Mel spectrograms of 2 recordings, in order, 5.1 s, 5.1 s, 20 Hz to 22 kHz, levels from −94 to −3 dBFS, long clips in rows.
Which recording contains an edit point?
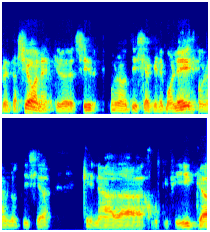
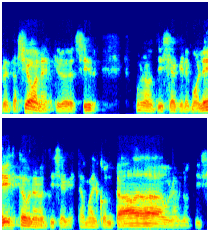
first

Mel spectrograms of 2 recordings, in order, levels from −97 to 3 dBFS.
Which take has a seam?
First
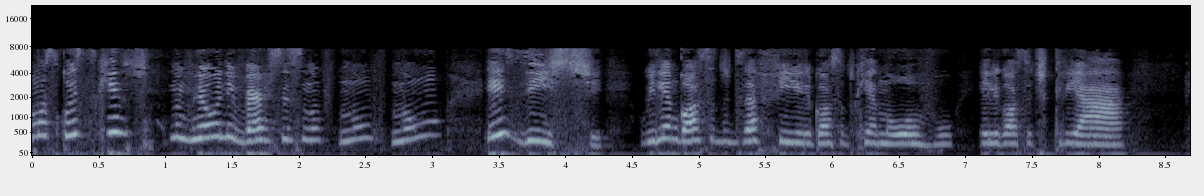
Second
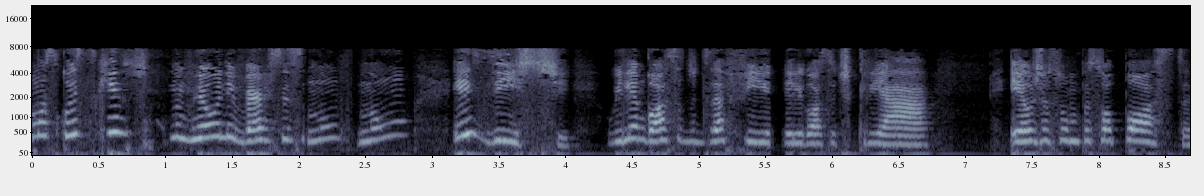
second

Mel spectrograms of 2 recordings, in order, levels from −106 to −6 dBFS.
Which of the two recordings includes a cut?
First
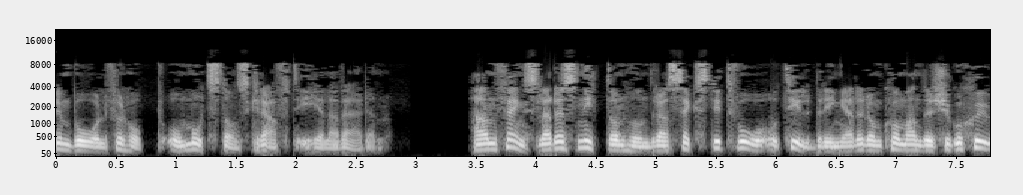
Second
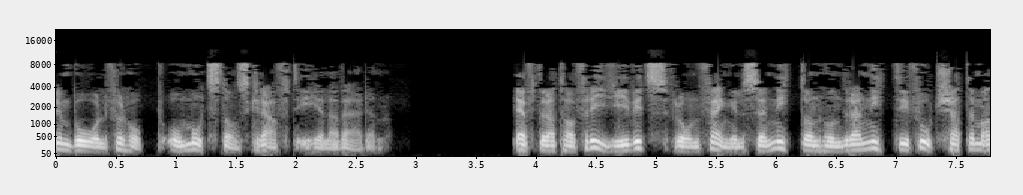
first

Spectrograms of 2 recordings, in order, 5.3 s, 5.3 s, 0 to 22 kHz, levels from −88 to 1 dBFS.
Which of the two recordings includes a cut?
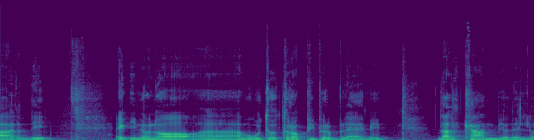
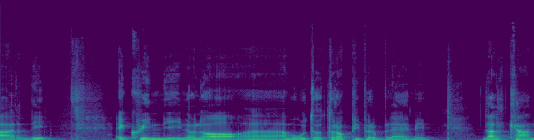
first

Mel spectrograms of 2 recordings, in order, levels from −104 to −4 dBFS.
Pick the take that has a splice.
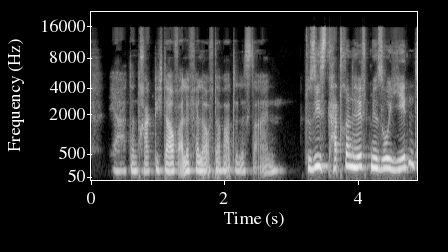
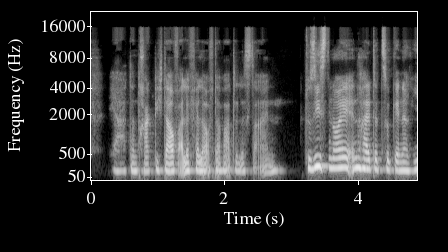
second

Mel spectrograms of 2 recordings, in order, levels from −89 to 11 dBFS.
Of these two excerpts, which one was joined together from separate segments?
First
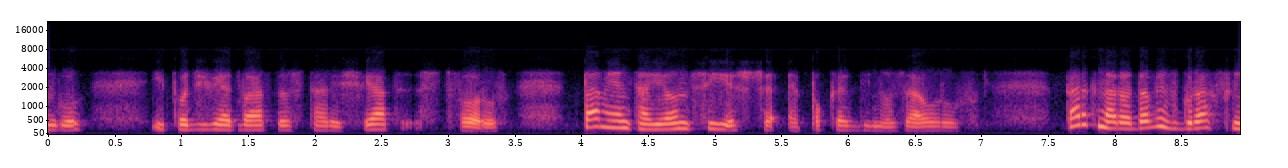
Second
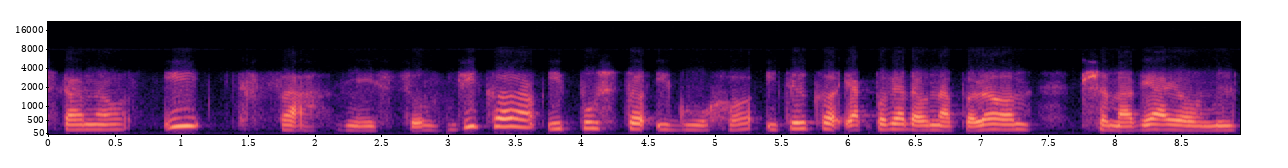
first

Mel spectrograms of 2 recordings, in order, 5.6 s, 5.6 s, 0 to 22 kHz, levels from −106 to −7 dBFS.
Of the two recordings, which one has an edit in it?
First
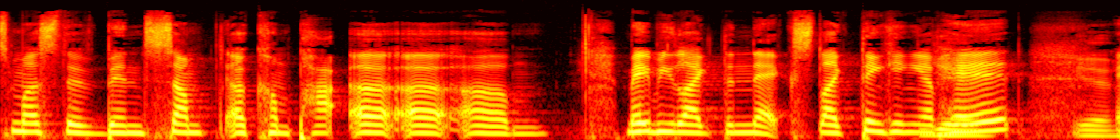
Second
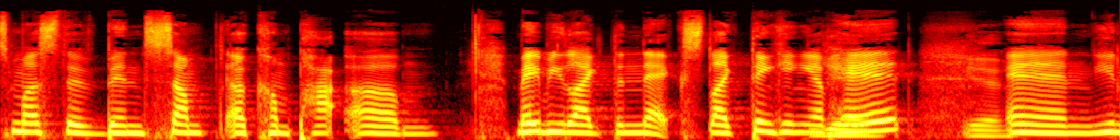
second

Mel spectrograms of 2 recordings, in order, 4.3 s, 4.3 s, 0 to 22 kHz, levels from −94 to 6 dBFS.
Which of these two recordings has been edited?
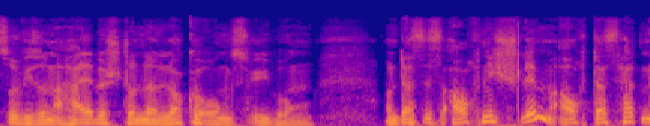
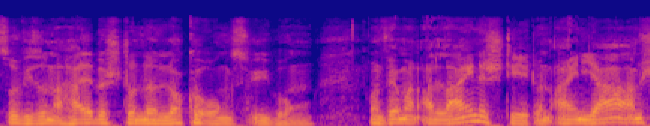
second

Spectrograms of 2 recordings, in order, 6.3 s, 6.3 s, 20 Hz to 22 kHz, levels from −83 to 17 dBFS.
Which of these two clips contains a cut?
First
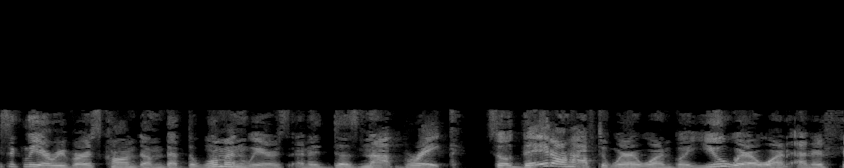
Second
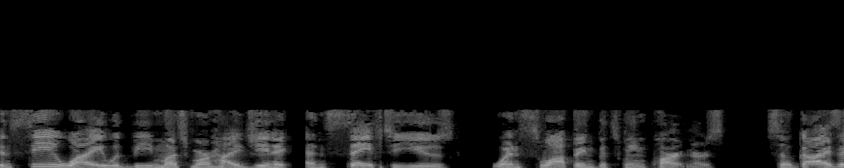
first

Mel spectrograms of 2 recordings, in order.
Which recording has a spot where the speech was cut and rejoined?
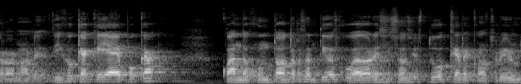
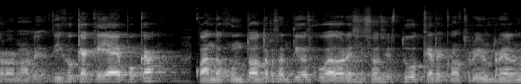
second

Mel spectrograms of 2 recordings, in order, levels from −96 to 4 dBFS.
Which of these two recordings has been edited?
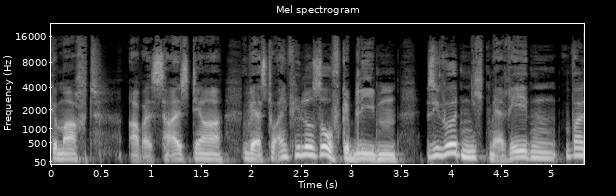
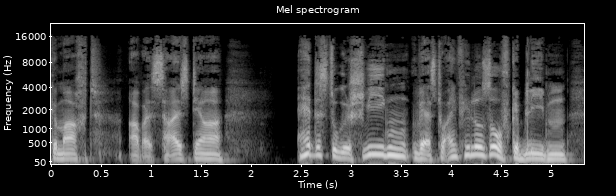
first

